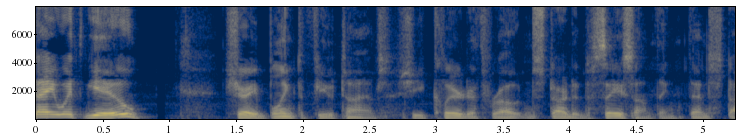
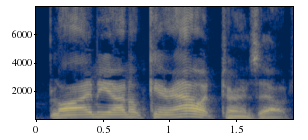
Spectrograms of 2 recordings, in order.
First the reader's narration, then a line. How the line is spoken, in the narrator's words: shouted Wendell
